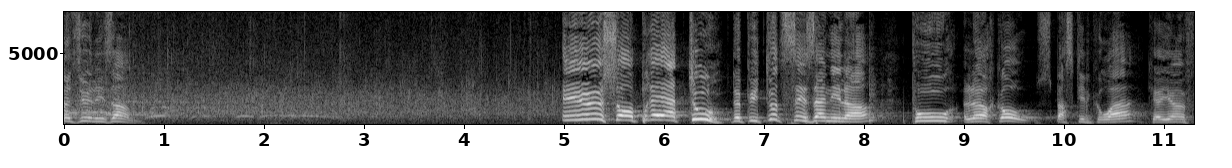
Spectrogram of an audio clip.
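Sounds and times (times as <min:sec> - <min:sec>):
speech: 0:00.0 - 0:00.8, 0:05.0 - 0:11.3
audience applause: 0:00.0 - 0:05.2.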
